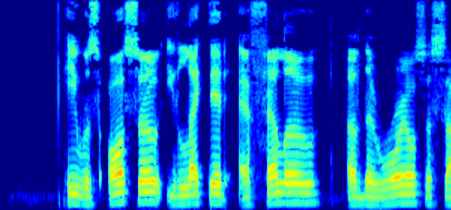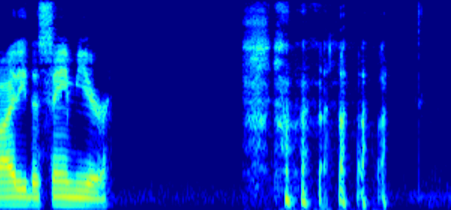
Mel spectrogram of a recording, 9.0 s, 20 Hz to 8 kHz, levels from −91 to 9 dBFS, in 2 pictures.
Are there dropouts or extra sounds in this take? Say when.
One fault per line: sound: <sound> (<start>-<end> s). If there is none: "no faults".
sound: laugh (6.9-8.5 s)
